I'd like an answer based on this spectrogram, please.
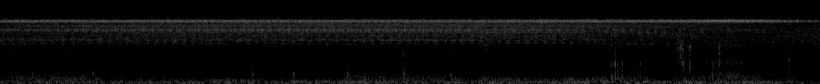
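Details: Crickets and other insects form a steady, shrill, dense chorus with a few faint clicks and taps, along with a woodpecker and chirping birds, at Lumber River State Park, Princess Ann Access, Orrum, North Carolina.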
